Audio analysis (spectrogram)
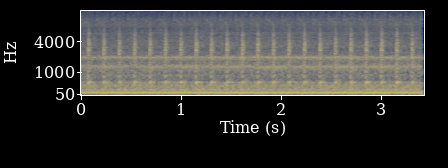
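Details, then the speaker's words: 1998 Jeep Cherokee XJ 4.0L idling after lifter replacement, noise appeared overnight: steady light tick about three per second, changing only with rpm, not load; owner thinks it runs at half crank speed, so cam or valvetrain related. "this doesn't change it only changes with RPMs it's to my ear sounds like it's at half the speed of the Revolutions of the crank that means it's cam related to me"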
